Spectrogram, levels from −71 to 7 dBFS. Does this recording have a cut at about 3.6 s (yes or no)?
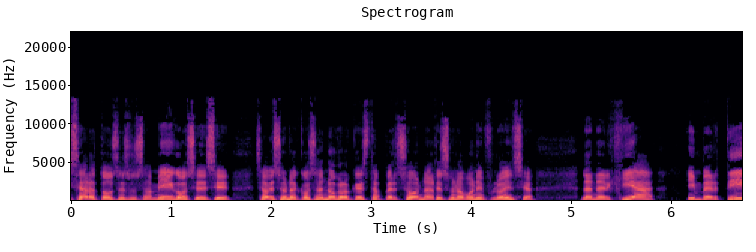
yes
